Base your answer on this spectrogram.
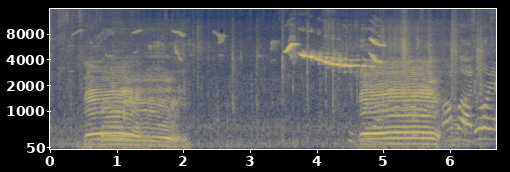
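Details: Two drawn-out, rich moos about three seconds apart from a herd of dozens of tame cows walking a path to a grassy green hill. A thin, falling bird whistle sounds between them, and soft rural ambience fills the background.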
